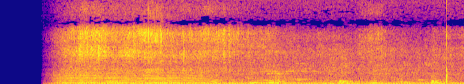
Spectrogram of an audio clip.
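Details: European hornet queen buzzing, a low steady drone with wavering overtones that rise and fall, continuous after a sudden start, with no other clear sounds.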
